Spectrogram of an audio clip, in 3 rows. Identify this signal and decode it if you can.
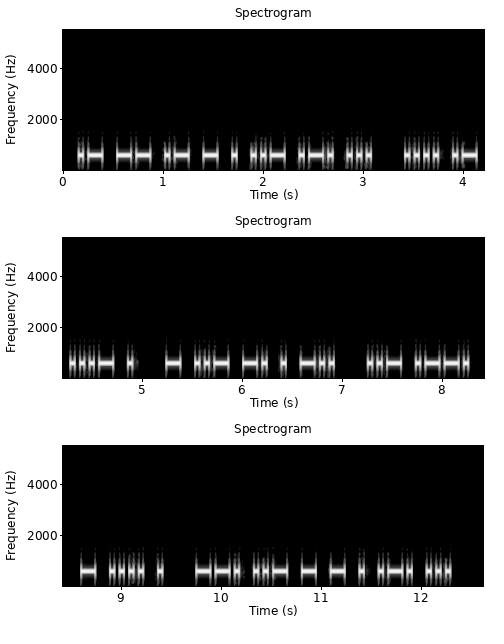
Morse code, heard as a keyed tone, about 25 wpm, 600 Hz. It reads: AMATEURS HAVE TUNED UP THE GUTTERS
